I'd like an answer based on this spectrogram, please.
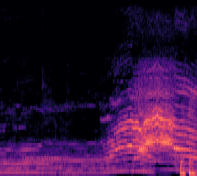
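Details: Domestic cats quarrelling with outside cats that come and beat the household cats; low steady moan swelling into a loud, rising, strained yowl, ending in short broken cries, with faint background music.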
